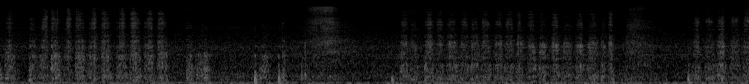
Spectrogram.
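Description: A hand colours flower petals on a flat cardboard box lid with a pink marker, the felt tip rubbing back and forth in quick, scratchy strokes. The rasping runs steadily throughout with bright, airy hiss and a faint low hum beneath.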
